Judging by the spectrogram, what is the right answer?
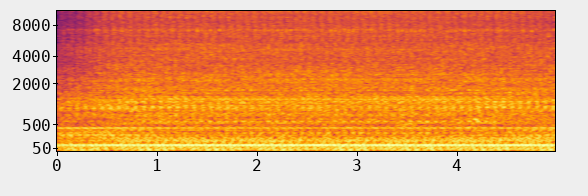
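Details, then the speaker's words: KamAZ truck diesel idling after the air dryer's thin supply hose was replaced with a copper tube; even beat with no hissing or sneezing puffs from the dryer; air system works normally. "проверим будет чихать или нет человек умирал твой работает нормально"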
